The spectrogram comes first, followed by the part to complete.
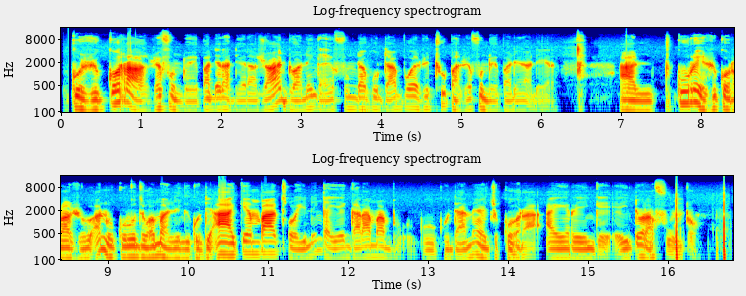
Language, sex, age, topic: Ndau, female, 50+, education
